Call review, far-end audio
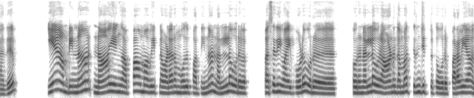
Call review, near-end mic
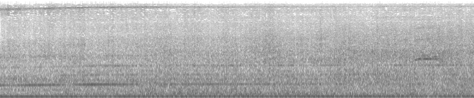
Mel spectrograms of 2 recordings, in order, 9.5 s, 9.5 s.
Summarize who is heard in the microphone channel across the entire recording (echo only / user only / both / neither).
neither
